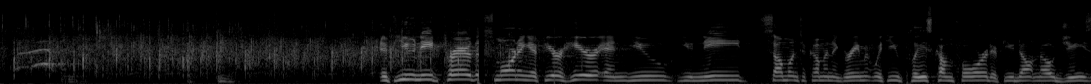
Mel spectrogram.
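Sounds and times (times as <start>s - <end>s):
faint voices and whoops: 0.0s - 1.0s
audience applause: 0.0s - 4.4s
speech: 3.8s - 10.9s.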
